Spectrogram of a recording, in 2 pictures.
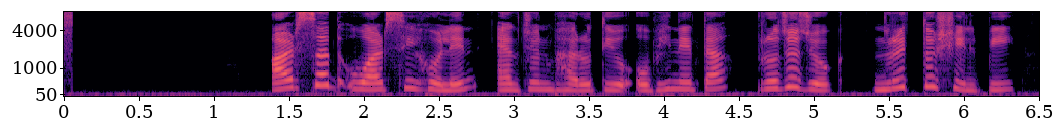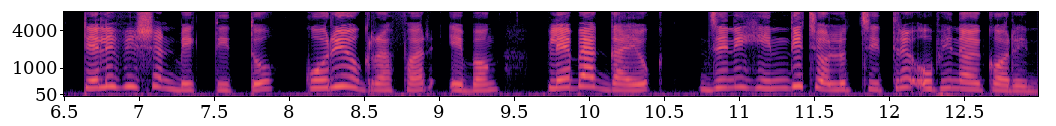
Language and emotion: Bengali, neutral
